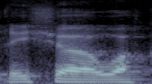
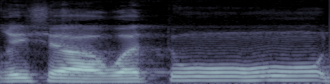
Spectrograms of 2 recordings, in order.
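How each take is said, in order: First: The word ends in a soft h sound. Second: The word ends in a tu sound. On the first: The reciter stops after this word. "Ta marbutah kalau waqaf dia menjadi mati" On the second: The reciter carries on into the next word. "Kalau sambung ghisyawatu"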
